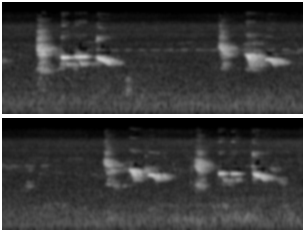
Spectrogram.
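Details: Black drongo phrases: each is a rasping burst followed by two or three clear, falling ringing notes, given four times with short pauses in between.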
